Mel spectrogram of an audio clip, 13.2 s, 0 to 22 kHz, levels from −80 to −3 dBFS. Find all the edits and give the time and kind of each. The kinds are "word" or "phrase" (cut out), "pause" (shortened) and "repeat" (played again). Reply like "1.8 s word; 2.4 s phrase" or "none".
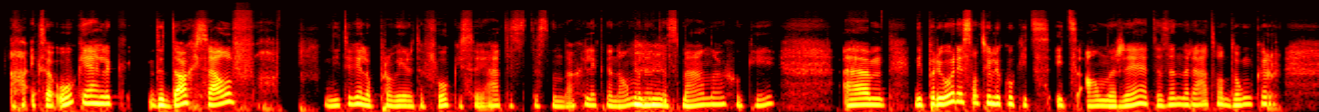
none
